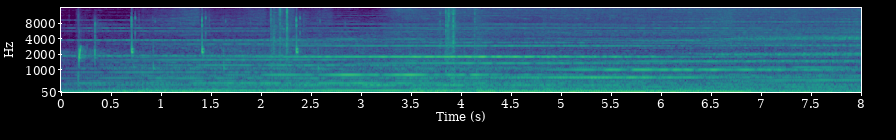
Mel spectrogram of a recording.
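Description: Water drips with sharp, irregular droplet hits inside a closed, empty flat, sounding close over a low steady hum, several drops spaced unevenly.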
